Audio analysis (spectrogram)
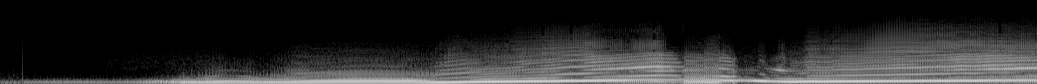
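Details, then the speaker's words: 2025 Toyota GR86 with HKS Hi-Power single-exit exhaust and JDL front pipe plus overpipe, after fixing a leak from a wrong donut gasket: deep, even exhaust rumble through several rev blips, with no puffing or ticking. Healthy exhaust, no leak. "So, this is definitely a huge difference when there is no exhaust leak."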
